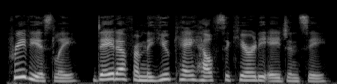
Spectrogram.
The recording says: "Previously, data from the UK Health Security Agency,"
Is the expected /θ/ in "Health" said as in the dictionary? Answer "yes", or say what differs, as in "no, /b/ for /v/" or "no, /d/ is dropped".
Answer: yes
